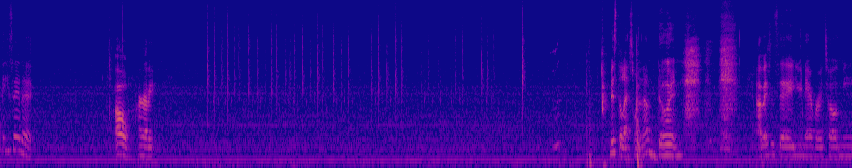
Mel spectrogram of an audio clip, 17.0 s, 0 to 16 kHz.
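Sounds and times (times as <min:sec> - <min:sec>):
faint steady low hum: 0:00.0 - 0:17.0
tapping on touchscreen keyboard: 0:04.2 - 0:09.9.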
